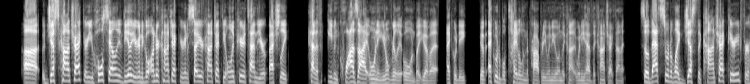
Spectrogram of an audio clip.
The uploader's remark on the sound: Real estate entrepreneurs in Philadelphia, Pennsylvania. This was a live class recorded to give investors a solid qualitative overview of all the different real estate investing strategies.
